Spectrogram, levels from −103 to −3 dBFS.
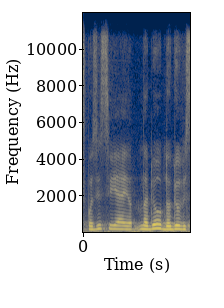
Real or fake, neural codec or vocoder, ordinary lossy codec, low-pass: fake; autoencoder, 48 kHz, 32 numbers a frame, DAC-VAE, trained on Japanese speech; Opus, 64 kbps; 10.8 kHz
